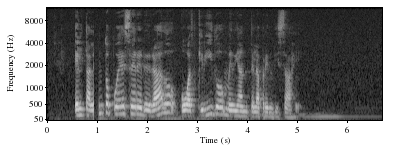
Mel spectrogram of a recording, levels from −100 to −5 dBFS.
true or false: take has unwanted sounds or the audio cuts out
true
